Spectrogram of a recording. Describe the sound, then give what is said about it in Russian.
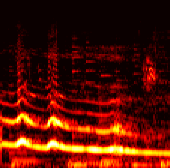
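A wolf howls in pain after birdshot strikes its tail. The loud tonal wail opens with two short rising cries, then stretches into one long howl that sinks steadily in pitch. “Взвыл волк от боли и помчался без оглядки.”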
